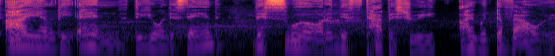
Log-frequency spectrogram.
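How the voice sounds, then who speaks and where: A man voicing an ancient monumental serpent that speaks slowly and menacingly. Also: fairly low pitch, a bit bright, slight background noise. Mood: ominous. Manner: slow, drawn-out, ominous delivery.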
